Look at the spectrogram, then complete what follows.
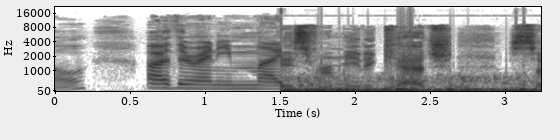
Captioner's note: distorted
